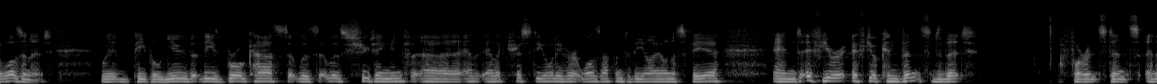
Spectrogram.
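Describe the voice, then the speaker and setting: A man's voice: medium pitch, warm tone. A man co-hosting a podcast in casual discussion, with a hesitant, rambling delivery that often repeats words. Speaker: podcast co-host.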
